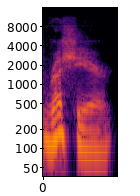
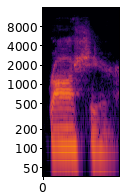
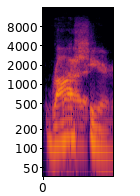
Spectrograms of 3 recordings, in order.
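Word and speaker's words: Rasheer: It's the not Rashier, Rashir. That's okay. Okay. Pronunciation pronunciation guide straight straight from the the the source the naming source is just for the record. So raw cheer like raw like you're cheering but dude he has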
